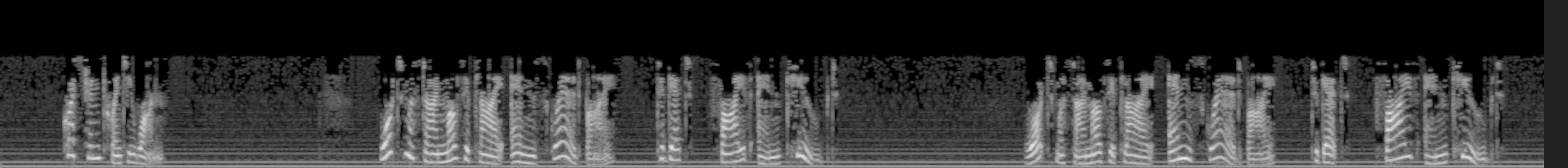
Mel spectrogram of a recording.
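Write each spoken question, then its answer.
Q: What must I multiply n squared by to get 5n cubed?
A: 5n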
